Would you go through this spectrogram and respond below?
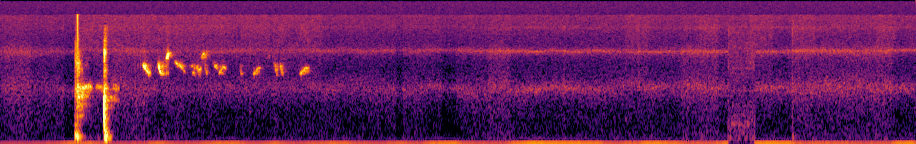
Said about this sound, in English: And also this common yellow-throat, another very common bird that you'll see and hear on the Greenway. They've got a witchetty witchetty song.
